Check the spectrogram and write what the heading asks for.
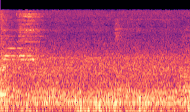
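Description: Steady background noise with a faint, even hum.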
